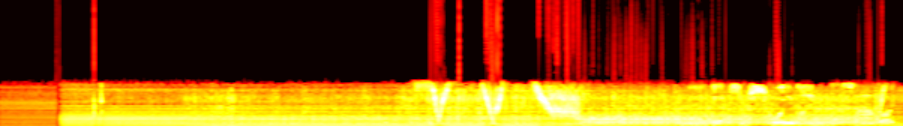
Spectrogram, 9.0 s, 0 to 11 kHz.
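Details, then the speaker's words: 1937 Philco 37-93 cathedral tube radio, first power-up at about half voltage with antenna: loud steady low hum under station tuning whistles; hum caused by bad power supply filter capacitors. "we can pretty much be assured right off the bat that the power supply filters are bad that's the reason for the hum a"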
